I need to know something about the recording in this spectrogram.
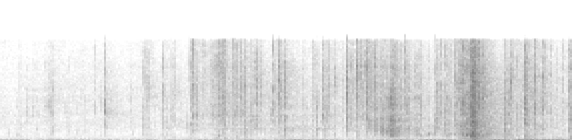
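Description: A foil pack crinkles as hands tear it open.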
